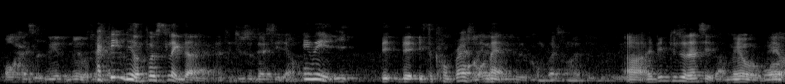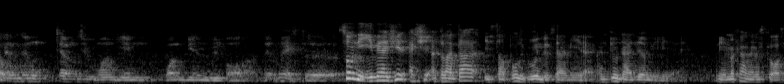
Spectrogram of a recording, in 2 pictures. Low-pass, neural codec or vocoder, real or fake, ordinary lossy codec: 7.2 kHz; codec, 24 kHz, 3.1 kbps, DualCodec; fake; Opus, 24 kbps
